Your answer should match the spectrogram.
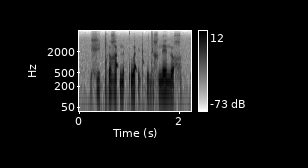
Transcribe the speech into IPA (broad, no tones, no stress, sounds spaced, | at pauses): x e̤ ǃʰ ɵ ʁ a ʔ n ə ʔ kʷʼ a ʔ e ʈ kʷ ə d e̤ χ n ɛ n̪ ɵ χ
